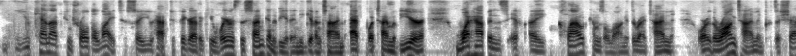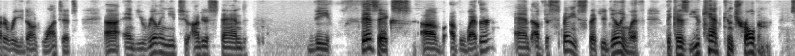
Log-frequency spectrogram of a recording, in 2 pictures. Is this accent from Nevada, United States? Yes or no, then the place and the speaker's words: no; Ann Arbor, Michigan, United States; Firstly, I grew up in Ann Arbor, Michigan, so I thought I'm going to go to New York and go to Broadway and be a singer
